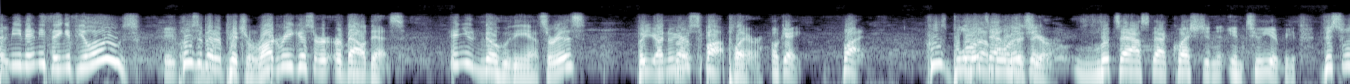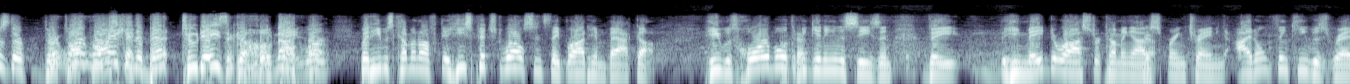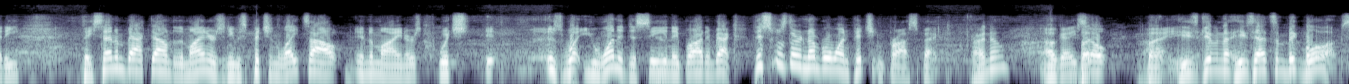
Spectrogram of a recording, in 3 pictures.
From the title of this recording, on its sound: Live from the Super Book at the Westgate Las Vegas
